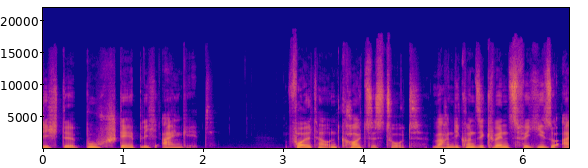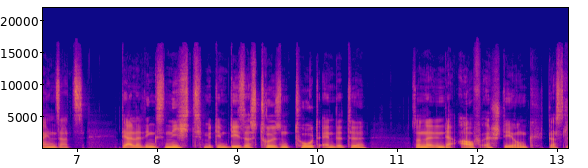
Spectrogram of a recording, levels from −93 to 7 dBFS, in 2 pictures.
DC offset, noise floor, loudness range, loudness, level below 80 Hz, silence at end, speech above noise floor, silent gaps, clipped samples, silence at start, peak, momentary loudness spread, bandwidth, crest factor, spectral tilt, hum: under 0.1%; -74 dBFS; 4 LU; -26 LUFS; -52 dBFS; 0 s; 48 dB; none; under 0.1%; 0 s; -6 dBFS; 8 LU; 17 kHz; 22 dB; -5 dB/octave; none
